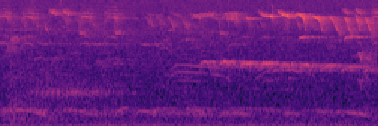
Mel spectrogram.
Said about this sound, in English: Which the woodpecker seems to find very funny.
